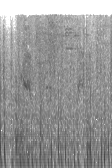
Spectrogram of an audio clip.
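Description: Heavy gunfire from the south, a rapid run of evenly spaced shots forming sustained automatic bursts, loud and close, with no voices.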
